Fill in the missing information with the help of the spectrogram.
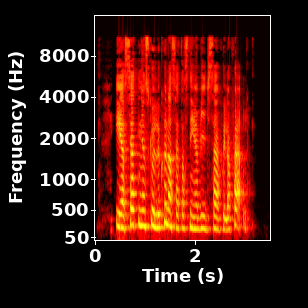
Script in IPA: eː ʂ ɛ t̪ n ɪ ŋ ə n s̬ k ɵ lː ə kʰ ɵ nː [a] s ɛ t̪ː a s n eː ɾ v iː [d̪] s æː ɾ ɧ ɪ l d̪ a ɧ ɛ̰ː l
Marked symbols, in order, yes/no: yes, yes

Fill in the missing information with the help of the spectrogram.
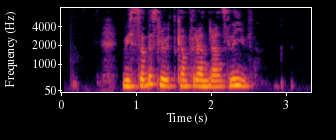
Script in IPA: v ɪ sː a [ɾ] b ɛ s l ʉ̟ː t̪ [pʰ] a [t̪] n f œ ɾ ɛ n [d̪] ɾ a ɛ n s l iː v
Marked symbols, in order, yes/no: no, no, no, yes

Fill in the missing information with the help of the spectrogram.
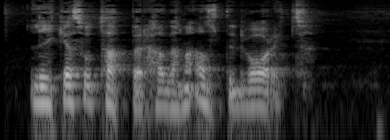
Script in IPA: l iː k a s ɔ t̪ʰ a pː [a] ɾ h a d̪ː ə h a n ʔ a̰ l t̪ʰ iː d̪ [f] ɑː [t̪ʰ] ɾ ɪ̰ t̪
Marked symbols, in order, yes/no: no, no, no

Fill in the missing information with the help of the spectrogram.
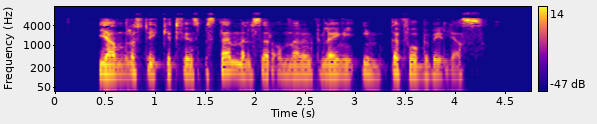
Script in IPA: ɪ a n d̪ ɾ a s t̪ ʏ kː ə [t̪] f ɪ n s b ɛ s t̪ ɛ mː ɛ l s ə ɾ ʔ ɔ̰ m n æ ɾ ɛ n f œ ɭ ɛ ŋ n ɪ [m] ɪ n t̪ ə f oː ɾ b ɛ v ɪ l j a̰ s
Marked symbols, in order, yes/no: yes, no

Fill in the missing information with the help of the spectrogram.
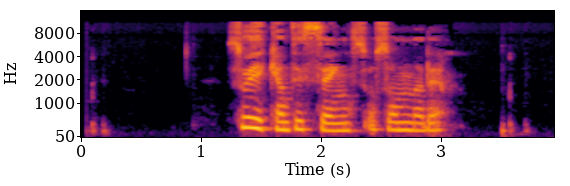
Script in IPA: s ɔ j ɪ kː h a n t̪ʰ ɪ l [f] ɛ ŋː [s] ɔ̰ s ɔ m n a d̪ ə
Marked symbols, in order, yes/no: no, yes

